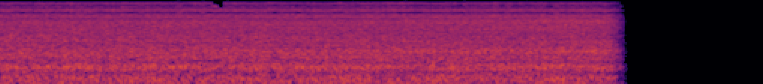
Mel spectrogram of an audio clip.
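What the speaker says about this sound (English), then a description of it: "We are at Chapman Falls in Devil's Hop Yard State Park. Cute little waterfall." Small waterfall at Chapman Falls in Devil's Hop Yard State Park, a constant hissing roar of falling water heard up close, steady for about two seconds before cutting off abruptly.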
